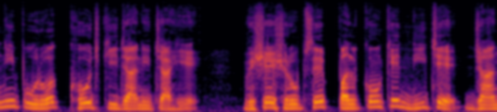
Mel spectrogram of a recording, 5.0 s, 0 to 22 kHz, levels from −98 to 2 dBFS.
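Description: Speech recording with no audible technical faults at any point in the signal.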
